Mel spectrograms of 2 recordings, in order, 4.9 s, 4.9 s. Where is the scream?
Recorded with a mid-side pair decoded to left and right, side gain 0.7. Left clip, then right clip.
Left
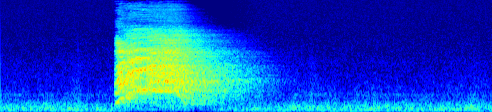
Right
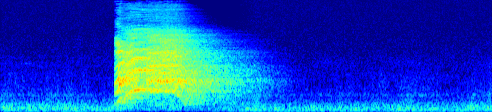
35° right, 1.7 m.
